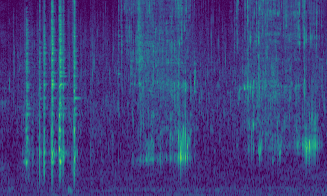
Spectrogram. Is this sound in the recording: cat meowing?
no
